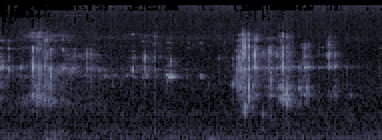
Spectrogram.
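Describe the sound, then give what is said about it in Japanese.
Someone drinks a Kaku highball after a toast, with soft, wet sipping and swallowing sounds in a few short bursts, the last cluster fuller and louder. No one speaks. “今週はね、あの、ハイボールの、うん、えー、ちょっとね、えー、角杯を、えー、いただいてますので、まあ、安い酒でね、酔いながら行こうかなと思っておりますので、うん、じゃあ、うん、乾杯で。”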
